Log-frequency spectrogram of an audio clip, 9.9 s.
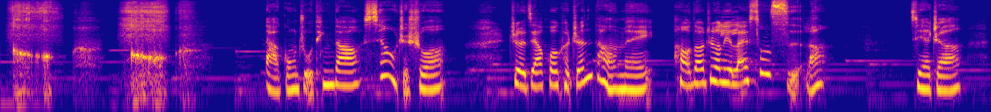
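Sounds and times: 
voice imitating snoring with rasping snorts: 0.0 - 2.1
speech: 2.7 - 8.4, 9.1 - 9.9.

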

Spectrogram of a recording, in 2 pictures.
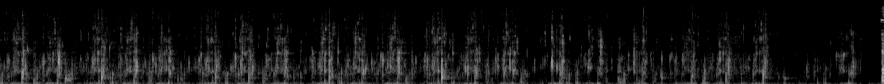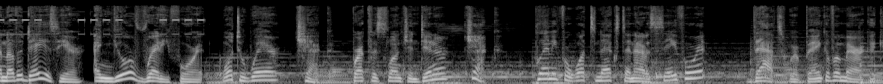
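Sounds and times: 
English Bulldog lapping water: 0.0 - 8.7
speech: 8.8 - 17.6.

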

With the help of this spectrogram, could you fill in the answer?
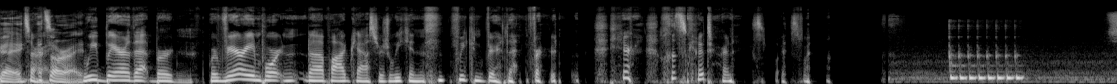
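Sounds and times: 
speech: 0.0 - 8.2
telephone ringing with an incoming call: 9.5 - 10.3.

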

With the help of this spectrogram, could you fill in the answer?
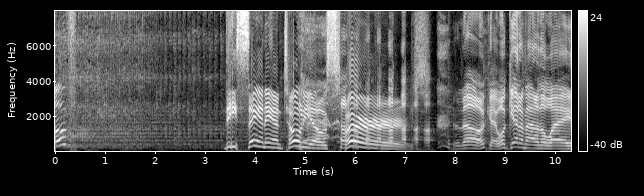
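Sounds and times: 
prize wheel spinning: 0.0 - 7.1
speech: 3.4 - 10.3
laughter: 4.7 - 8.2.

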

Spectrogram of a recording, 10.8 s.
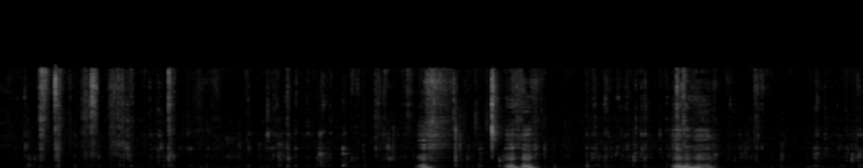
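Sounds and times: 
person chewing vegan hot dog: 0.2 - 10.7
hummed mm sounds of enjoyment: 5.2 - 6.9, 8.4 - 9.0.

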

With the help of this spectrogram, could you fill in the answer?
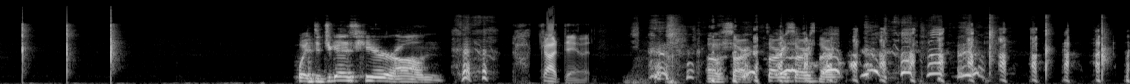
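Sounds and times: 
hand clap: 0.2 - 1.3, 9.8 - 11.2
speech: 3.0 - 10.8
laughter: 4.5 - 5.0, 6.3 - 11.2.

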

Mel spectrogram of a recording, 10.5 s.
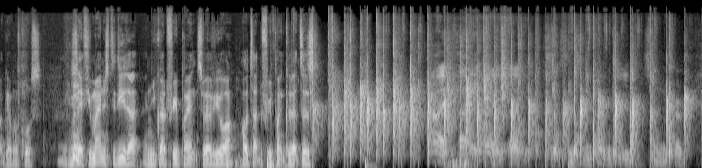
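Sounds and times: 
speech: 0.0 - 4.8
sharp hand claps: 4.7 - 10.5.

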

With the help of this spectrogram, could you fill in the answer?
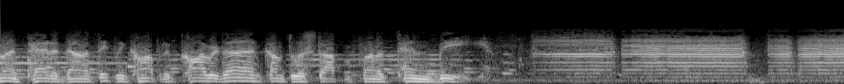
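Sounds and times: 
speech: 0.2 - 5.0
harsh steady doorbell buzzer: 5.3 - 8.4.

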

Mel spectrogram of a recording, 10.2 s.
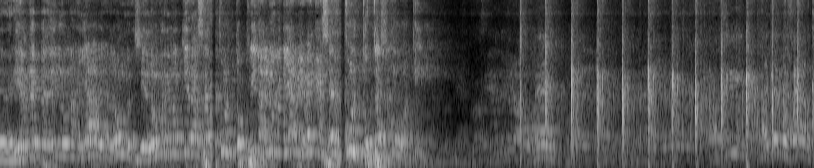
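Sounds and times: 
speech: 0.0 - 4.7
rhythmic hand clapping: 6.5 - 10.1.

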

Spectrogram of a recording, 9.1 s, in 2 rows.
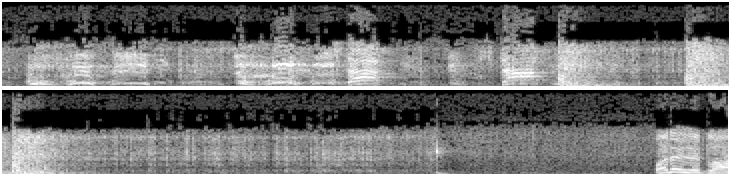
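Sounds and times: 
laughter: 0.0 - 3.4
gunshots: 3.3 - 5.4
speech: 8.7 - 9.0.

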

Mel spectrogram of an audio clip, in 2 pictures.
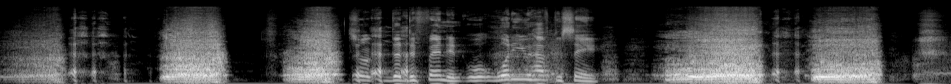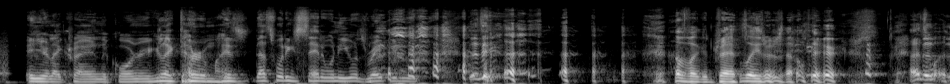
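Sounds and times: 
voice imitating a bear roaring in a comic bit: 0.0 - 0.8, 1.6 - 3.5, 5.1 - 8.9
laughter: 0.7 - 1.6, 3.5 - 5.9, 7.6 - 8.2, 13.2 - 19.0
speech: 0.8 - 1.4, 3.5 - 15.3, 16.2 - 19.0.

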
